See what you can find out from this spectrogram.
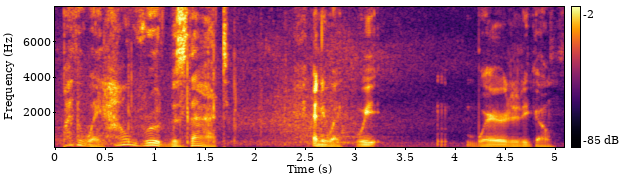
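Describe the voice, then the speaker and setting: An actor playing a befuddled, grumbling civilian husband in an audio drama, given to complaining. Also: male voice, big pitch swings, a little slow, gravelly, full character voice. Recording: noisy street ambience, vehicle rumble.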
